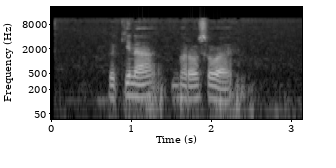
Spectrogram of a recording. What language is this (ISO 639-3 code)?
mki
